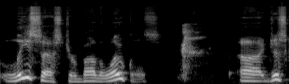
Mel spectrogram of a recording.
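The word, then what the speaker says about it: Leicester: in North Carolina named after that which is pronounced leester by the locals uh just go just like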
